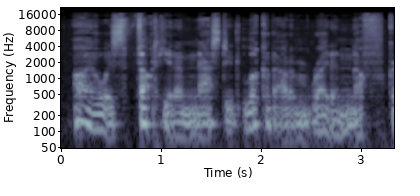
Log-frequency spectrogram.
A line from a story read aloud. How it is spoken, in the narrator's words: grunted a man at the bar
